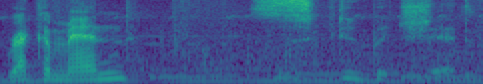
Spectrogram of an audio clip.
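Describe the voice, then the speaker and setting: A man's voice: a little high, wildly swooping pitch, slow, exaggerated voice. A man playing a wisecracking, dramatic teenage boy survivor in a video game, with an American accent and a playfully theatrical delivery. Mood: wistful. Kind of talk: video game voice acting, casual dialogue. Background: background music.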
